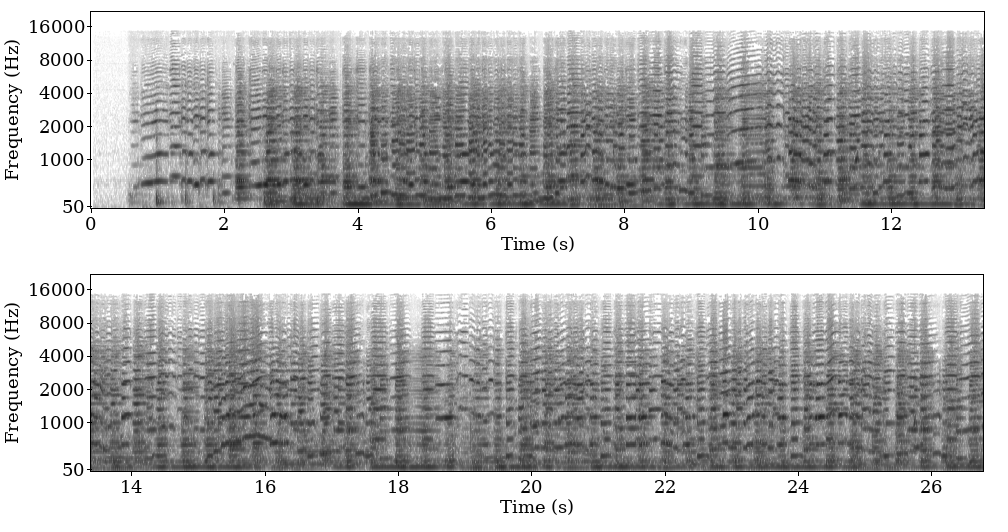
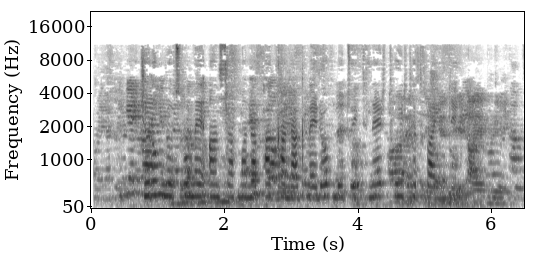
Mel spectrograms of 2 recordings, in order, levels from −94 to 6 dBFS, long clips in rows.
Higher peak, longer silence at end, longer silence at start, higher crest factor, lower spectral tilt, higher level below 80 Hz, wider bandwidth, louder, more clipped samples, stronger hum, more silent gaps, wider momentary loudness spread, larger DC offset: about the same, 0 dBFS vs 0 dBFS; about the same, 0 s vs 0 s; first, 0.6 s vs 0.05 s; about the same, 14 dB vs 18 dB; about the same, -4 dB/octave vs -4 dB/octave; first, -44 dBFS vs -50 dBFS; first, 14.5 kHz vs 11.5 kHz; first, -13 LUFS vs -18 LUFS; neither; neither; neither; second, 5 LU vs 9 LU; neither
